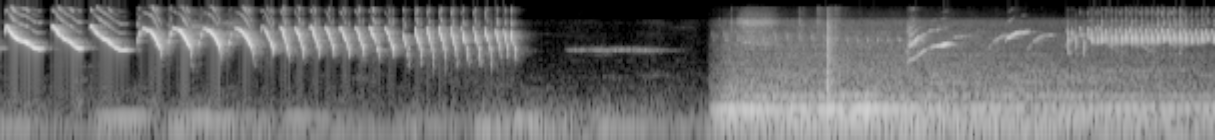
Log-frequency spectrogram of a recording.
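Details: Yorkshire canary song for training young canaries, opening with quick falling whistles and a rapid trill, then a pause and a noisier stretch with a few rising chirps and a buzzy note.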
